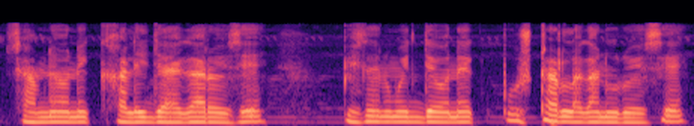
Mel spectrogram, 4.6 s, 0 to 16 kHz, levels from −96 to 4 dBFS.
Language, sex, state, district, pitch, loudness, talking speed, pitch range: Bengali, male, Assam, Hailakandi, 140 Hz, -18 LUFS, 140 wpm, 140-150 Hz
